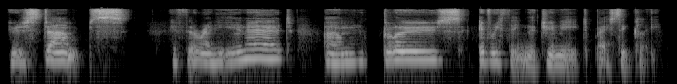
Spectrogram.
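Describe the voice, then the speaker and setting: This woman speaks with an Australian accent. Her pace is fairly slow. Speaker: card-making demonstrator. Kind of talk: live craft tutorial. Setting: livestream. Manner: casual, hesitant with fillers.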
